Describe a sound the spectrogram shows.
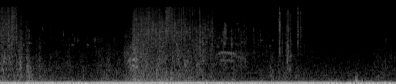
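A barrel breaks apart with a crash.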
